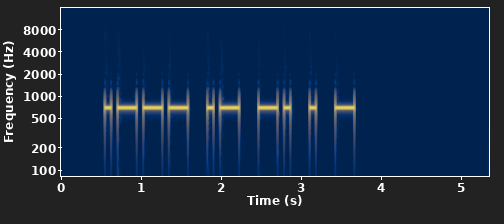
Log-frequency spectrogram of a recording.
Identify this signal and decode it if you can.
Morse code, heard as a keyed tone, about 15 wpm, 700 Hz. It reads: JANET
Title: USA Common Names - Max 5 Letters - 15wpm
